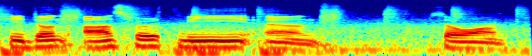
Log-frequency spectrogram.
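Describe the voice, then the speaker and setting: The speaker has a non-native accent and talks at a fairly slow pace, with ordinary pitch variation. Music plays in the background. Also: man. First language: not English. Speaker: car YouTuber. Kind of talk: casual vlog storytelling. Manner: halting.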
